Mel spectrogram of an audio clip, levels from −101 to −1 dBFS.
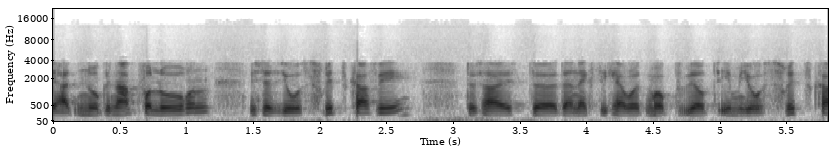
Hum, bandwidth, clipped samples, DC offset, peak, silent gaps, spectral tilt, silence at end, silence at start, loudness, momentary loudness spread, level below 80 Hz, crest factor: none; 7.6 kHz; under 0.1%; under 0.1%; -4 dBFS; none; -5.5 dB/octave; 0 s; 0 s; -24 LUFS; 7 LU; -60 dBFS; 20 dB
